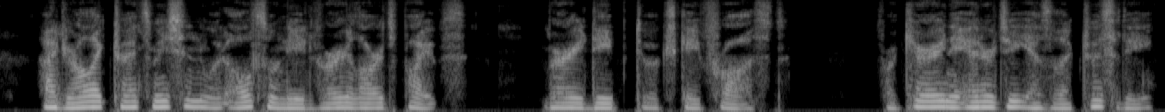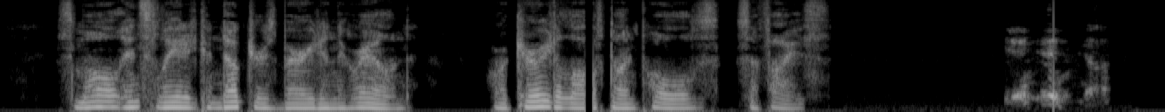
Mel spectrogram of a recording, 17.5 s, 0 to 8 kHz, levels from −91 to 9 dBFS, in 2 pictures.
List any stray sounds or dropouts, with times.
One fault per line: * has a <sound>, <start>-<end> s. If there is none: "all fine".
* has a dropout, 13.1-13.2 s
* has a laugh, 16.3-17.1 s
